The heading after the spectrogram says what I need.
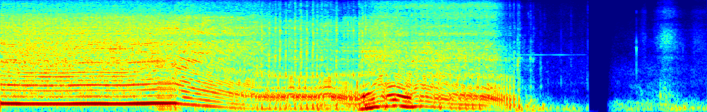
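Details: Poulan Pro chainsaw that sat unused in a barn for three years and never ran right, after low and high carburetor adjustment with a tool kit: steady high whine, drops and bogs smoothly under load in the cut, clean recovery, no stumbling; normal cutting.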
